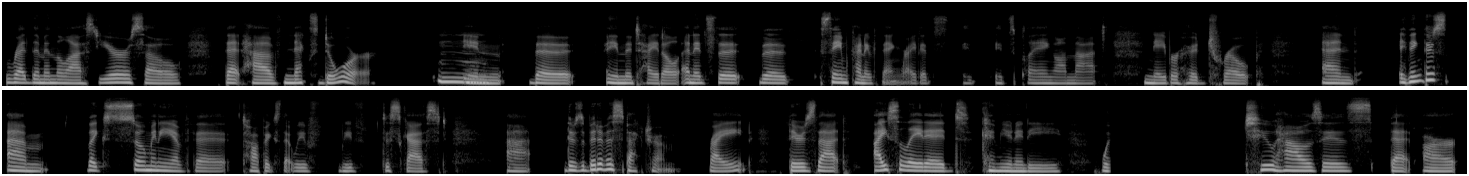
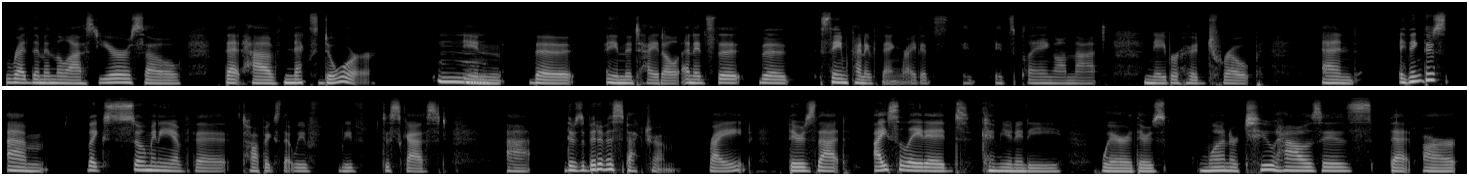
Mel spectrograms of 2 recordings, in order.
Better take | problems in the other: second | audio cutting out; at 26 s for 1.5 s

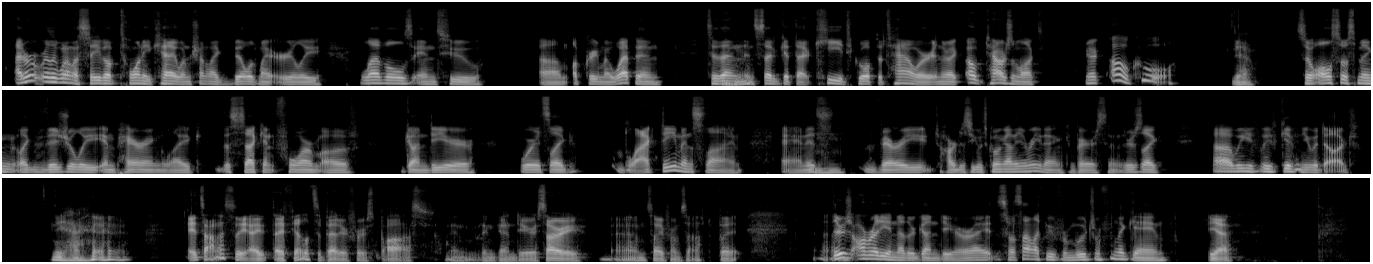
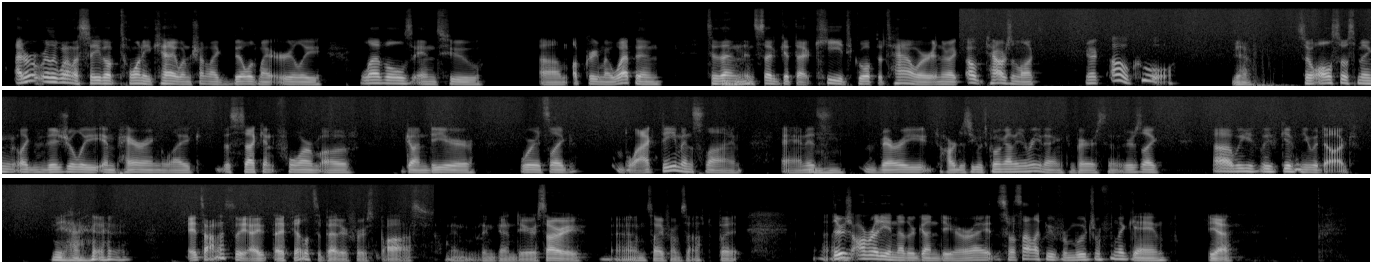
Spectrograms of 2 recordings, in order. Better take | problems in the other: first | hiss; noticeable; from 9.5 to 32 s; 15 dB below the speech

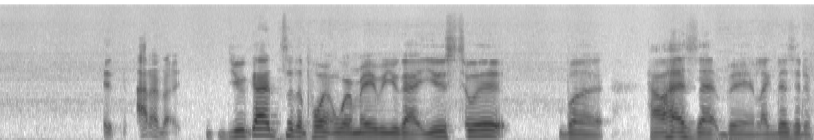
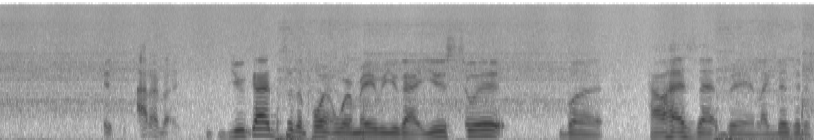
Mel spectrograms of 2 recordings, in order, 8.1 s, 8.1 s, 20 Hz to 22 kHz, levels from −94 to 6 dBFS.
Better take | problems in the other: first | hiss; loud; throughout; 6 dB below the speech; faint in the first

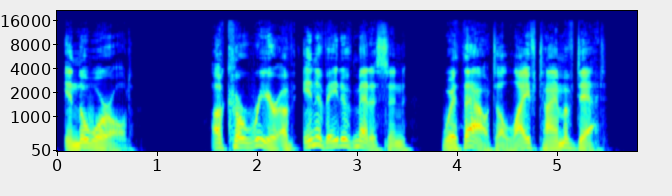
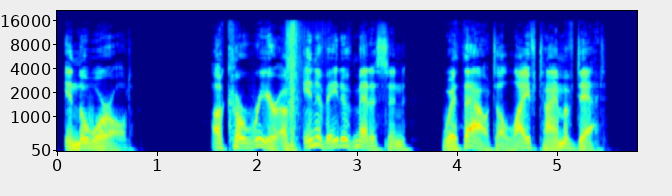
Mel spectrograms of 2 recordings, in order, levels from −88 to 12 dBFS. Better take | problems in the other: first | footsteps; noticeable; at 2.5 s; peak 3 dB below the speech

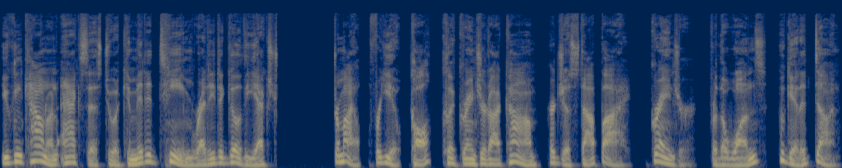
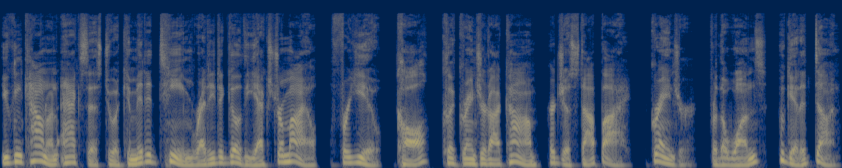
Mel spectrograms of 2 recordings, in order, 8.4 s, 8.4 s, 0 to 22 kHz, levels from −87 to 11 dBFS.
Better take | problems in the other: second | audio freezing; at 3 s for 0.5 s

